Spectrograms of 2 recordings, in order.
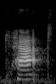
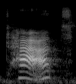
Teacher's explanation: So if their error, which is quite common with children, is to turn K's into T's, instead of saying cat, they say tat, I would tell them like, oh, your tongue is going up in the front of your mouth and it needs to go up in the back of your mouth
